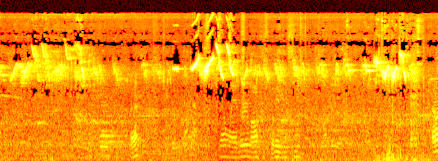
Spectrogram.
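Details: Powerful tui tui zel zel song of a double-collared seedeater: high slurred phrases, soft at first, then a loud run of sharp sweeping notes, pauses, and a final burst, with faint low voice-like sounds.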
